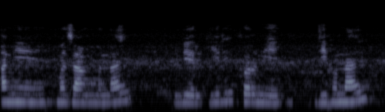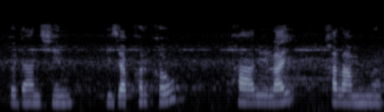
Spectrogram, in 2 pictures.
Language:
Bodo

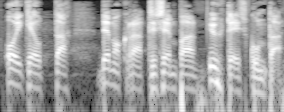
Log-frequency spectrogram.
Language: Finnish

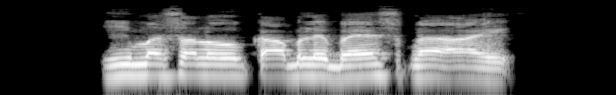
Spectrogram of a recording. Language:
Sindhi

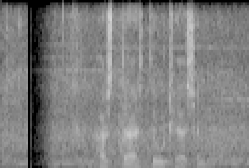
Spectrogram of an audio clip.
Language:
Bangla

